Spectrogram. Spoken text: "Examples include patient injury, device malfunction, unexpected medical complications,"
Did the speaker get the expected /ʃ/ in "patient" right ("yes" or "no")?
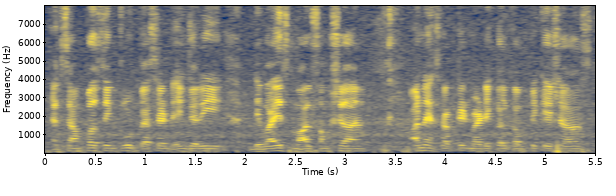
no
